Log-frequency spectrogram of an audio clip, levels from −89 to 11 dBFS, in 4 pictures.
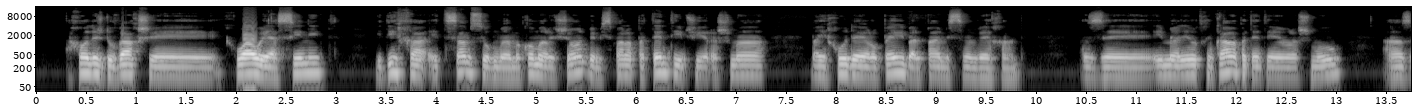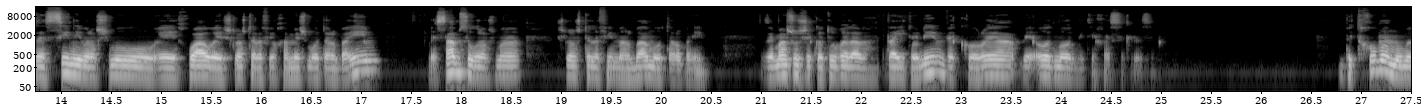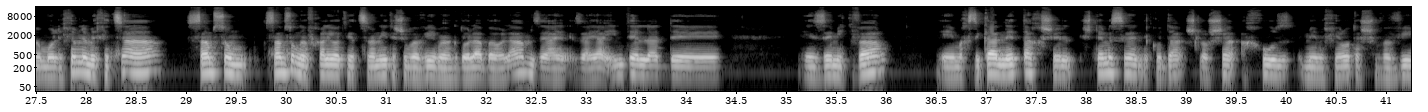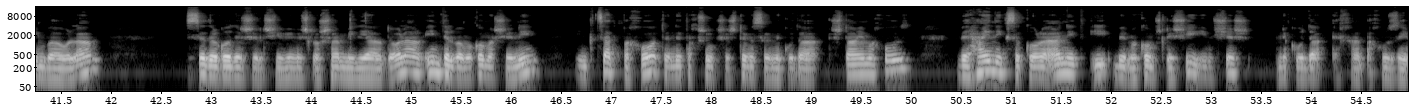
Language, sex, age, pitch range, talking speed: Hebrew, male, 30-49, 105-140 Hz, 95 wpm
